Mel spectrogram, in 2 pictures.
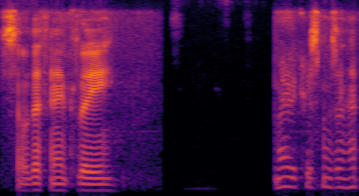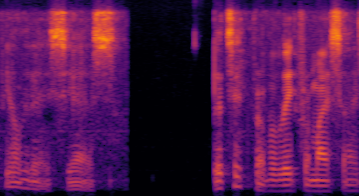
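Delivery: soft, hushed speech. Signing off a group call while their mother has gone to bed, in a quiet, lowered voice. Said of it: "That's why I lowered my voice".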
